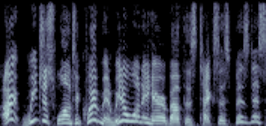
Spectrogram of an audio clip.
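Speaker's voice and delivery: a fed-up shopper who wants to leave; high-pitched annoyed customer; exasperated customer. Acted. Impatient customers in the shop.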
